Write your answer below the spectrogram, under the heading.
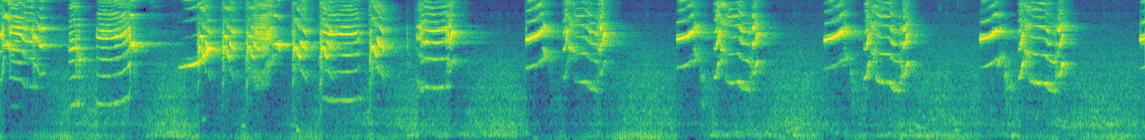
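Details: A pair of pet ringneck parrots squawking steadily: dense, harsh, stacked screeches in clustered bursts about every second or two, with brief pauses and a low indoor hum underneath.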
